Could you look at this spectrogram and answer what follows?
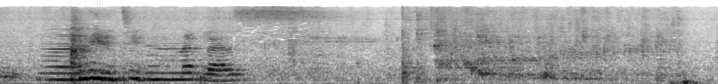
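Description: Water pouring and splashing, mostly in the second half, as water is added for the pav bhaji gravy.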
